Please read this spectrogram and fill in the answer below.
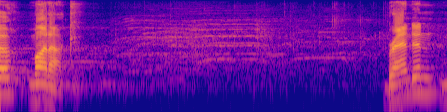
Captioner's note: audience claps and cheers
